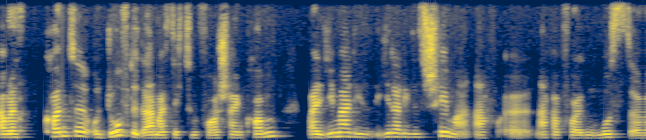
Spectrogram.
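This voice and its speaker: A woman with an unremarkable speaking voice talks at medium pitch. Her intonation is lively, and she uses hardly any pauses. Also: moderate pace. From Germany, North Rhine-Westphalia. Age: 20s. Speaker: daycare director. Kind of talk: casual interview chat.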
